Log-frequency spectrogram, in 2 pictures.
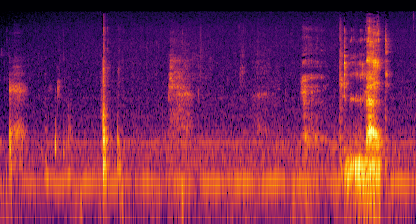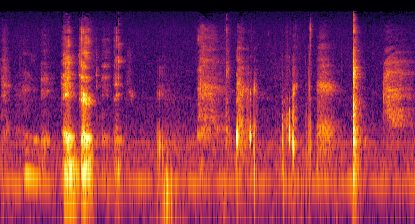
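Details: Several short belches broken up by breaths and quiet whispered talk in a small room with steady background hum; brother finishing a happy birthday burp song.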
